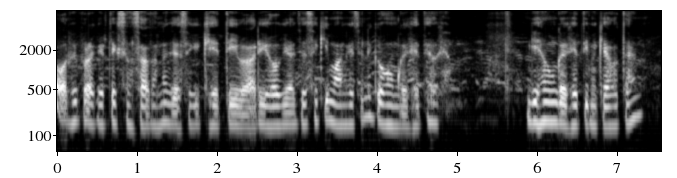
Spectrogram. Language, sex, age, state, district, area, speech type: Hindi, male, 18-30, Bihar, Muzaffarpur, rural, spontaneous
